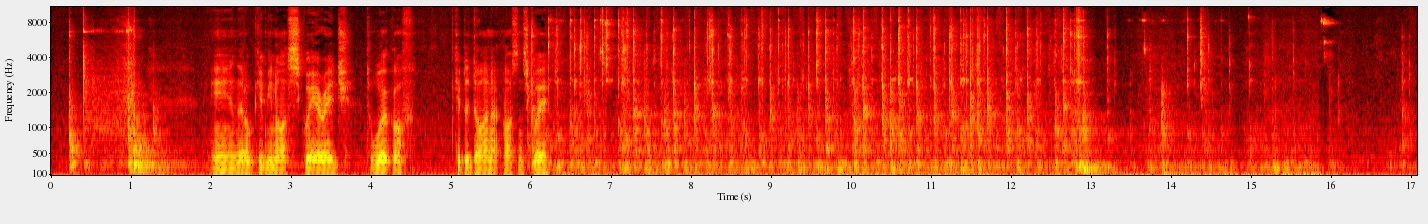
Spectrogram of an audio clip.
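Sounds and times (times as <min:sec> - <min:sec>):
steady low hum: 0:00.0 - 0:17.0
mechanical clicking and rattling: 0:05.9 - 0:17.0.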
